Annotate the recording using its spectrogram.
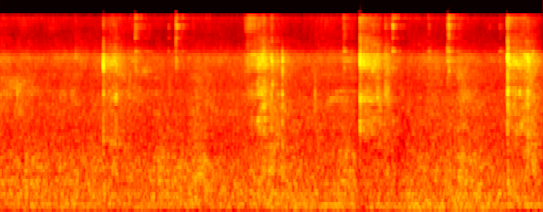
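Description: A spatula stirring shrimp in a thick mustard masala in a kadhai, scraping against the pan several times at irregular intervals.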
